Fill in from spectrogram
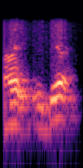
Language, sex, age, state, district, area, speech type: Assamese, male, 30-45, Assam, Nagaon, rural, conversation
